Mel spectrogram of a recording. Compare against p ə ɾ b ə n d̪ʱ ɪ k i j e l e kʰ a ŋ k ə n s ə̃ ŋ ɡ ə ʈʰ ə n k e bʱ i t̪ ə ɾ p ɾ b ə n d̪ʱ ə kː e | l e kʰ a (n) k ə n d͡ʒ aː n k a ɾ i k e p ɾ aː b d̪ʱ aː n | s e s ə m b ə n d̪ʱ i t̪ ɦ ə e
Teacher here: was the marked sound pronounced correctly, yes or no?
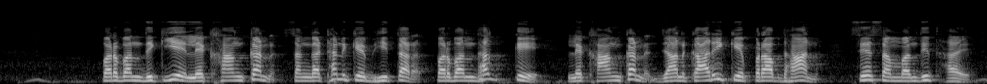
no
